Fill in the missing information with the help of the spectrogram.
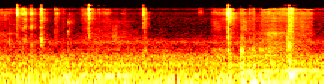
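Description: Faint handling of paper cash and budget pages, with a few scattered light clicks and rustles.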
